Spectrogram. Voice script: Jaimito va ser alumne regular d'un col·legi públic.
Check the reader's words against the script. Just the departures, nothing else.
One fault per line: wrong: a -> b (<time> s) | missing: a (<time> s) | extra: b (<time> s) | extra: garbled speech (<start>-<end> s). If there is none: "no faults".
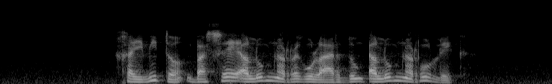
wrong: col·legi -> alumne (3.8 s)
